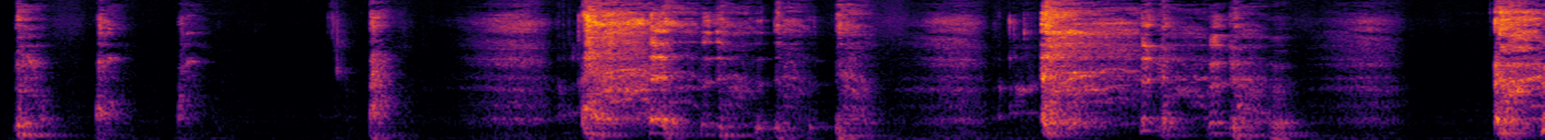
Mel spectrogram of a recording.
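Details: Adult with bronchitis after a cold cough moved to the chest, now gradually improving, ribs, belly and back painful: repeated wet, rattly coughs in bursts with throat clearing between; chesty productive cough.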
